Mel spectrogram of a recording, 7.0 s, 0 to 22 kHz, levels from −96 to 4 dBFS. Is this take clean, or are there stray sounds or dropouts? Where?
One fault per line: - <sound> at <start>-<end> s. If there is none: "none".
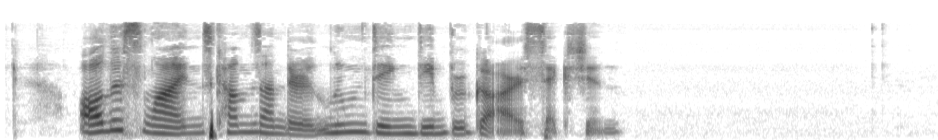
none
